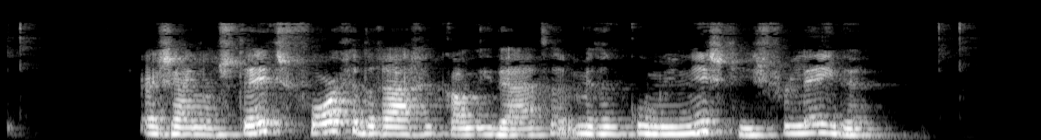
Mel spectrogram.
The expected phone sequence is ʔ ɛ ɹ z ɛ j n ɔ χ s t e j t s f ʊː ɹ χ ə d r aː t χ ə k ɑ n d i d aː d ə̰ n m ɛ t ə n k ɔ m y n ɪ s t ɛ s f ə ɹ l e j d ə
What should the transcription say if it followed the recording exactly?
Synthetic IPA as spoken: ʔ ɛ ɹ z ɛ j n ɔ χ s t e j t s f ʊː ɹ χ ə d r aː χ ə k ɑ n d i d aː t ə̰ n m ɛ t ə n k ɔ m y n ɪ s t i s f ə ɹ l e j d ə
